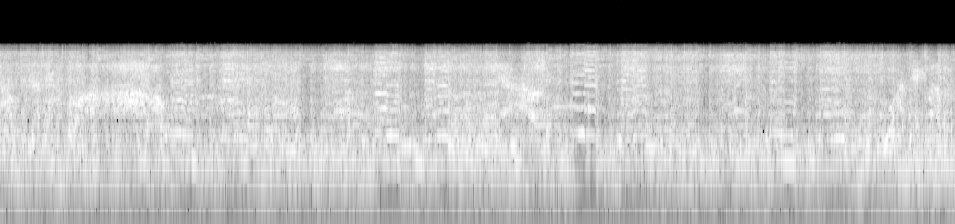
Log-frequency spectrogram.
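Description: Rock band playing live at loud volume, with strummed electric guitar, heard from within the audience.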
